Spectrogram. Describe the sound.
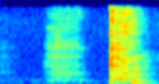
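Coughing from a person with an allergy: one loud, harsh burst of coughing near the end, with two close peaks, after a quieter stretch of faint breathy noise.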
